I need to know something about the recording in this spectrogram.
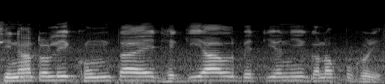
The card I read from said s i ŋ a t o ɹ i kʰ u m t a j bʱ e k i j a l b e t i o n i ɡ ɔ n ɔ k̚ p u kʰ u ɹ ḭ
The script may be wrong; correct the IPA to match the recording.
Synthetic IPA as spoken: s i n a t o l i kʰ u m t a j dʱ e k i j a l b e t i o n i ɡ ɔ n ɔ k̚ p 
